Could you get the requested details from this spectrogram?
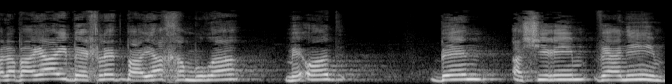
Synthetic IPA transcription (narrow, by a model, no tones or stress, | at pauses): avalhabeajaibe̞ːχlet̪beajaχamuʁa | me̞ʔo̞d̪ | benaʃiʁimveaniim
